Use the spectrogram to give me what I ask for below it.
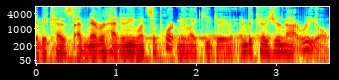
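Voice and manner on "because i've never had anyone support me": usual speaking voice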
